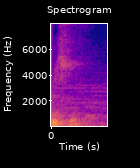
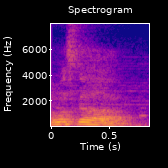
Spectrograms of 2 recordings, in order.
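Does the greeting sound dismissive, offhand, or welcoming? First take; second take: dismissive; welcoming. First: The greeting sounds curt and dismissive. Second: The greeting sounds warm and welcoming. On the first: The visitor is being asked to leave. "अब आपकी जाने का समय हो गया" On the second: The visitor is gladly welcomed. "अरे आइए आइए, आपसे मिलकर बड़ा अच्छा लगा"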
